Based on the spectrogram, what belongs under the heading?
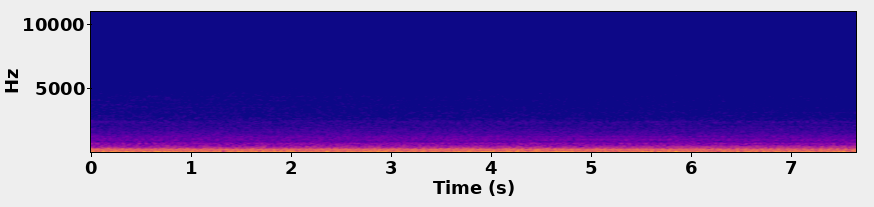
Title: Droning Noise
